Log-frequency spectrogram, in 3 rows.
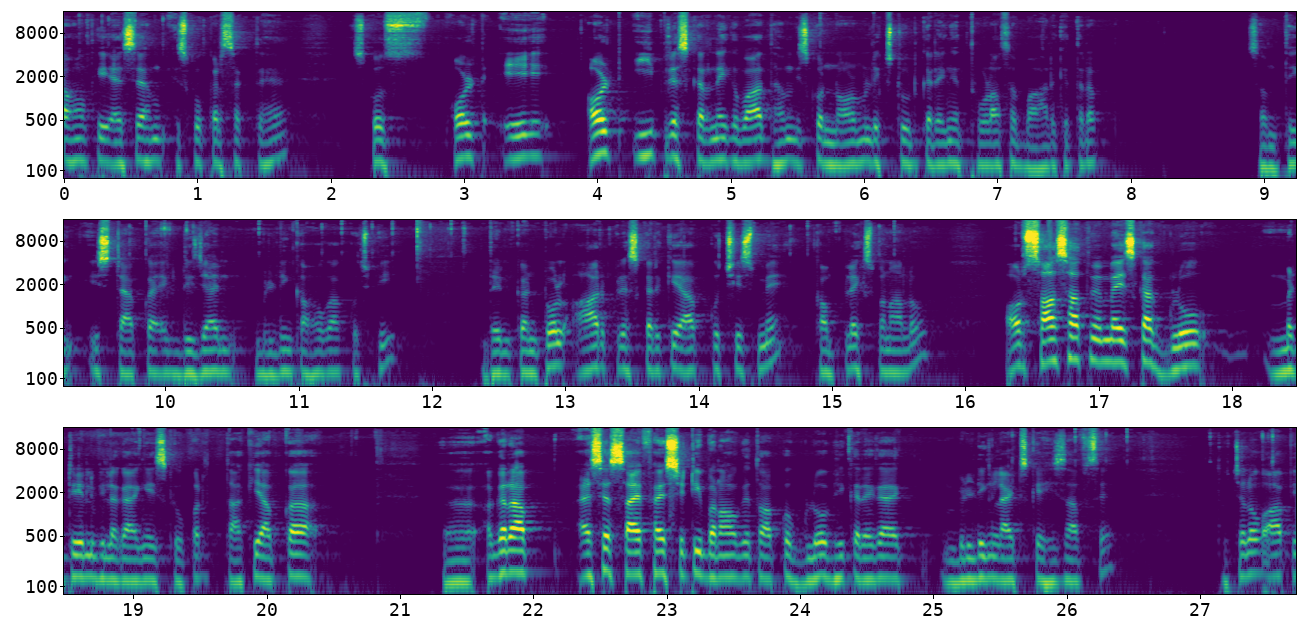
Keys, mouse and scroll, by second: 0.1 scroll up 1, 0.3-3.8 shift+middle drag, 4.3 e, 10.0 scroll down 1, 10.2-10.9 middle drag, 10.9 scroll up 2, 11.1-13.1 shift+middle drag, 13.1 ctrl+r, 25.5 shift+middle click, 26.3 shift+middle click, 27.2 middle click.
